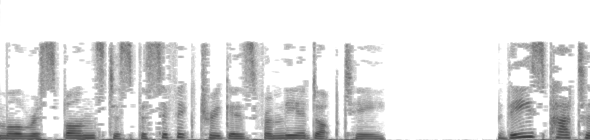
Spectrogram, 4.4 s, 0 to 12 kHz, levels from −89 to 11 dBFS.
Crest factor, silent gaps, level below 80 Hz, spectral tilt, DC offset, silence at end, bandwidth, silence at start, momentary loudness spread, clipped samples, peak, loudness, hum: 16 dB; none; -42 dBFS; -5 dB/octave; under 0.1%; 0 s; 8.8 kHz; 0 s; 9 LU; under 0.1%; -6 dBFS; -23 LUFS; none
